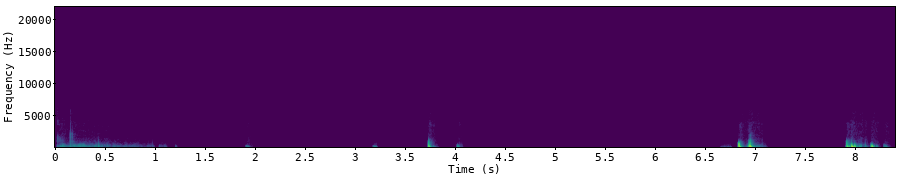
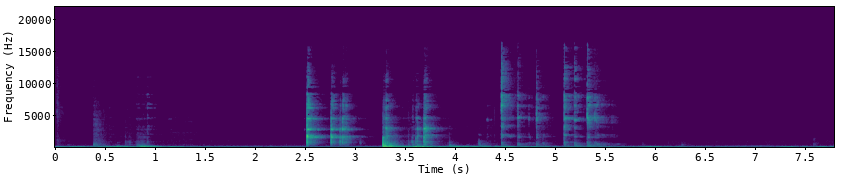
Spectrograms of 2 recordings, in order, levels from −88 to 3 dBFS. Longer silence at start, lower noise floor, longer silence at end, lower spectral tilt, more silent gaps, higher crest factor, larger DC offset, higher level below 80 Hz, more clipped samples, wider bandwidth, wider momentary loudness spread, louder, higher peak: first, 3.75 s vs 0 s; first, -66 dBFS vs -59 dBFS; first, 0.2 s vs 0 s; first, -14 dB/octave vs -3.5 dB/octave; first, 3.85-4.02 s, 4.11-6.66 s, 6.79-6.83 s, 7.13-7.89 s vs none; about the same, 30 dB vs 28 dB; neither; second, -60 dBFS vs -42 dBFS; neither; second, 2.3 kHz vs 14 kHz; second, 18 LU vs 25 LU; first, -29 LUFS vs -39 LUFS; first, -4 dBFS vs -10 dBFS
